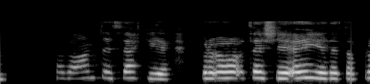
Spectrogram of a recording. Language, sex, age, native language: Icelandic, female, 12, Icelandic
